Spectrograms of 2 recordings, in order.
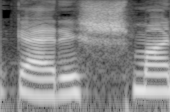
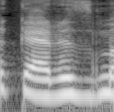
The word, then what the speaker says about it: charisma: कैरिश्मा नहीं होता, कैरिज्मा होता है, ठीक है. CHARISMA, कैरिज्मा.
